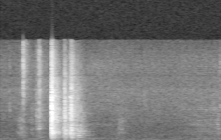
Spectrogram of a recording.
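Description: Small cardstock strips being handled on a silicone craft mat: a couple of faint ticks, then a short scraping rustle of paper about half a second in.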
